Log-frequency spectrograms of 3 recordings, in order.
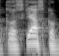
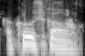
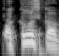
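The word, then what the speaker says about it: Kosciuszko: Because if you try to read it and try to pronounce it, brother, the K the Koskiasco bridge. Yeah. Kakusco. Kakusco, bro. Kakusco.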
